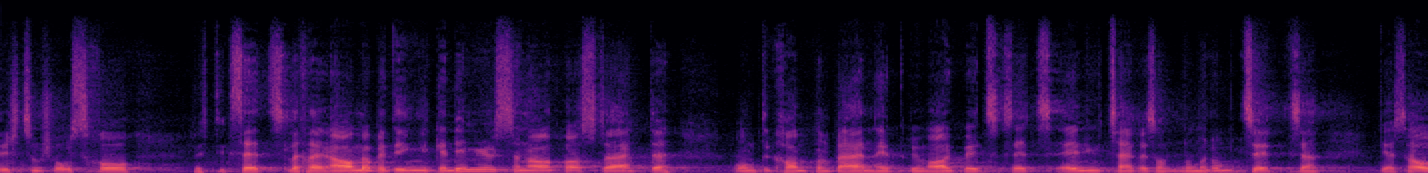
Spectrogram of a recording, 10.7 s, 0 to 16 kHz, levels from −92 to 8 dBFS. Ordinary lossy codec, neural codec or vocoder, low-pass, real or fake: AAC, 96 kbps; codec, 32 kHz, 1.9 kbps, SNAC; 14.4 kHz; fake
